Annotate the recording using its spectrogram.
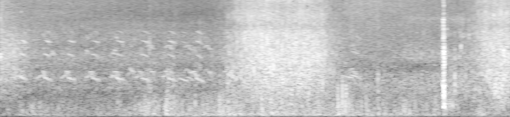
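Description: Wind buffeting the microphone over waves washing onto a sandy beach, the surf hiss growing louder about three seconds in. A single sharp click near the end.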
